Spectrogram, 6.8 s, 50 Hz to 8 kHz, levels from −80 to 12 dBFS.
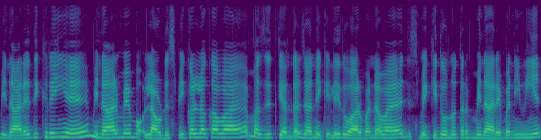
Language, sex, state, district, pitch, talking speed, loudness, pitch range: Hindi, female, Uttarakhand, Tehri Garhwal, 205 Hz, 265 wpm, -18 LUFS, 190-225 Hz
